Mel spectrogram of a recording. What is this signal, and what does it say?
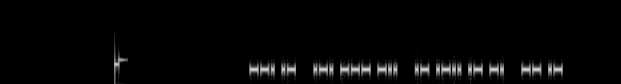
Morse code, heard as a keyed tone, about 43 wpm, 700 Hz. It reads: GA ROD ALAN MA
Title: K1USN SST QSO Practice - 45wpm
